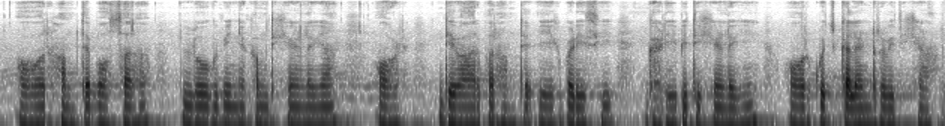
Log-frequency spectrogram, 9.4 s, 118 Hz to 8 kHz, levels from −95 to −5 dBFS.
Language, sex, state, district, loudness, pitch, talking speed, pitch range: Hindi, male, Uttarakhand, Tehri Garhwal, -24 LUFS, 115 Hz, 170 wpm, 110-115 Hz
